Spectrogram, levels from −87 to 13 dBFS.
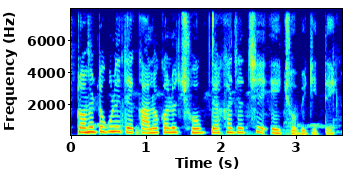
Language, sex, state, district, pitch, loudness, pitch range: Bengali, female, West Bengal, Cooch Behar, 260 Hz, -15 LUFS, 245-275 Hz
